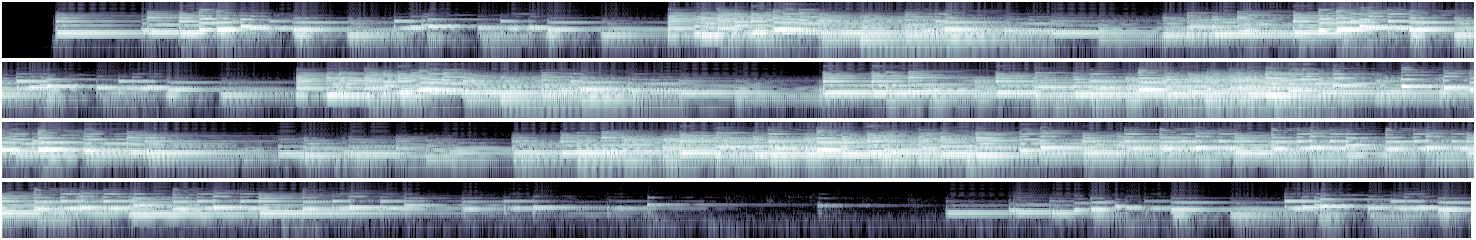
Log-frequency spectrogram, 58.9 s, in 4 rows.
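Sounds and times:
piano mazurka in C minor: 0.5s - 58.8s.

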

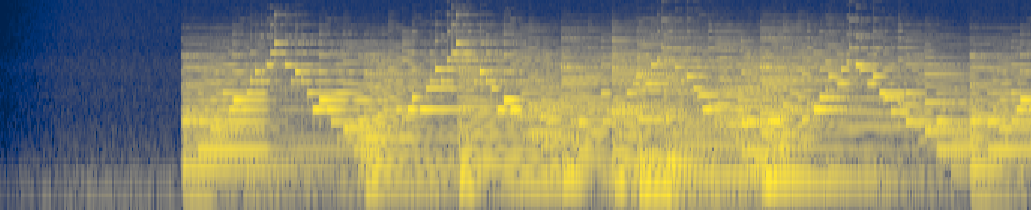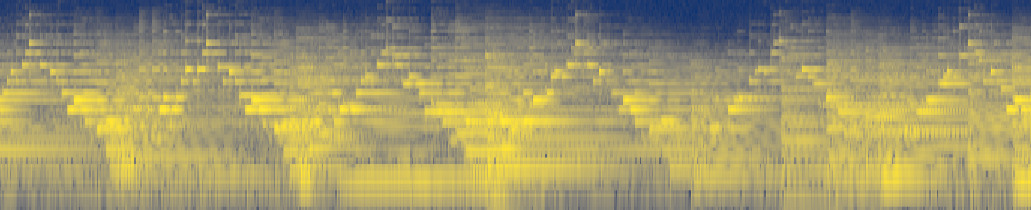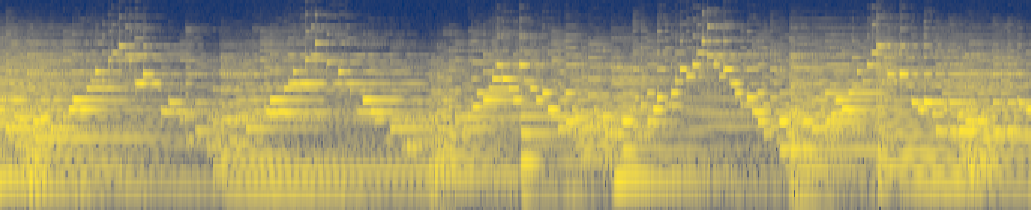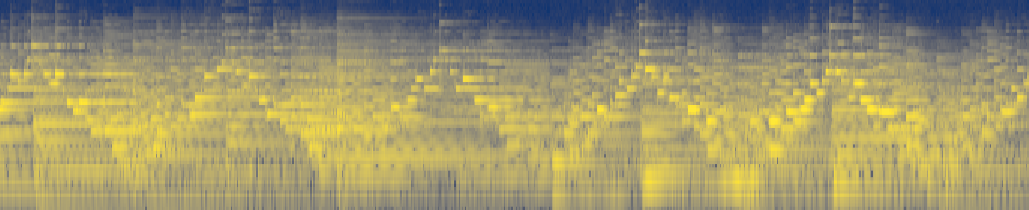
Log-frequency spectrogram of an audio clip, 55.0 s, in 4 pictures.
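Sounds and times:
piano etude in C major: 0.9s - 54.9s.

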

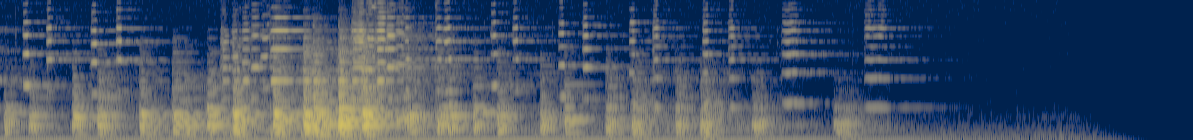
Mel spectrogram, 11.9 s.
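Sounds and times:
violin playing a sonata scherzo: 0.0s - 9.4s
piano playing a sonata scherzo: 0.0s - 9.5s.

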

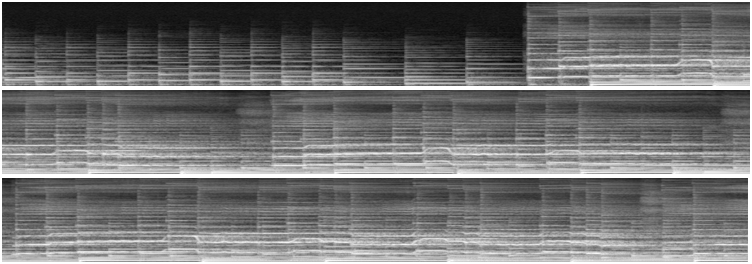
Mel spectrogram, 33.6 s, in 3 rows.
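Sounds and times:
new age music: 7.1s - 33.6s.

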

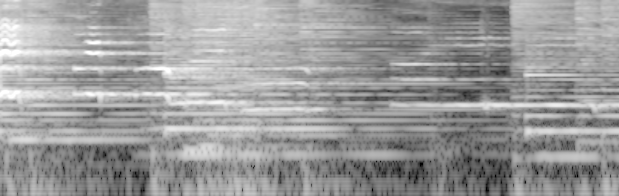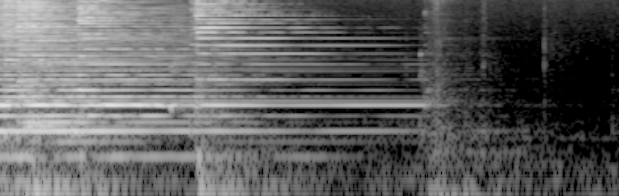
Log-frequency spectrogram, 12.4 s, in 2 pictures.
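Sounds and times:
cantata recitative: 0.0s - 8.1s.

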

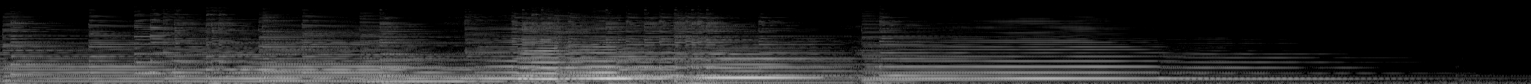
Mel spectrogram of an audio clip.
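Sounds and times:
viola da gamba sonata in D major: 2.5s - 13.6s.

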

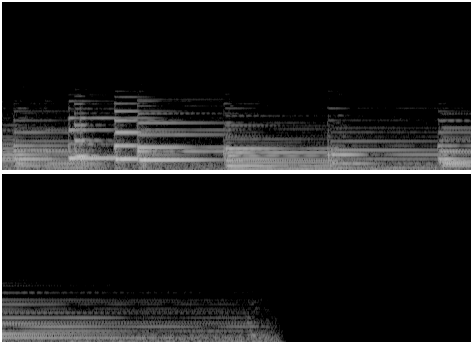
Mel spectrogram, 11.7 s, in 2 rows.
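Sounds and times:
mazurka in G sharp major on piano: 0.0s - 9.1s.

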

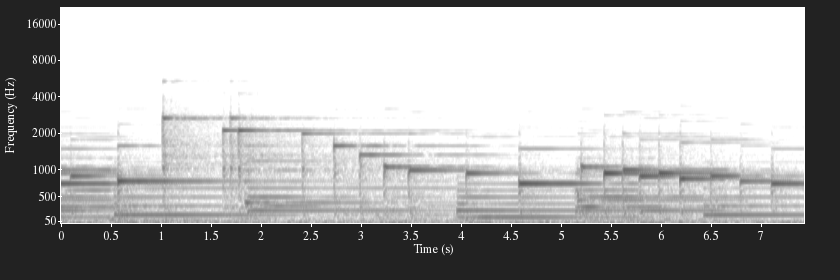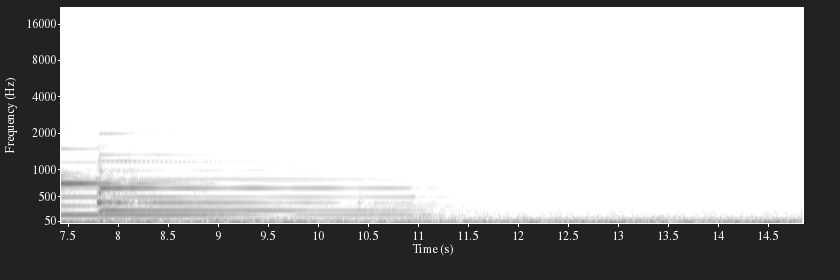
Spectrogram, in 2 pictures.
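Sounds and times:
piano mazurka in E minor: 0.0s - 11.2s.

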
